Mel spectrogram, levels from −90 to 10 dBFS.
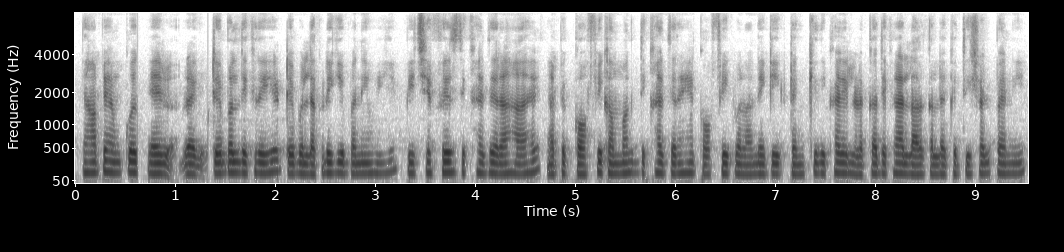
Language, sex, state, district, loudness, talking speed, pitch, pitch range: Hindi, female, Bihar, Lakhisarai, -18 LUFS, 290 wpm, 135 Hz, 130-140 Hz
